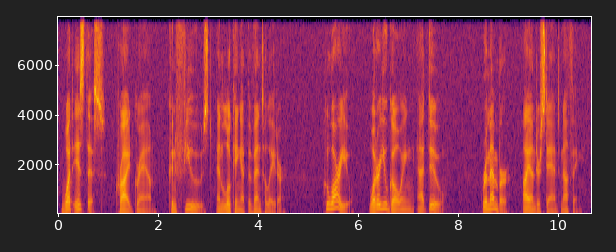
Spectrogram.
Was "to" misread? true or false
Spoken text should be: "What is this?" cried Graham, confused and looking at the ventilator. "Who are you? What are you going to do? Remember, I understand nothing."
true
